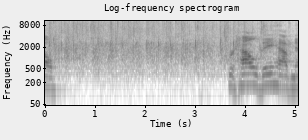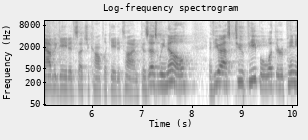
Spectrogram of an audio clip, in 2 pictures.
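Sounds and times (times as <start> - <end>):
audience applause: 0.0 - 5.4
speech: 3.6 - 10.1.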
